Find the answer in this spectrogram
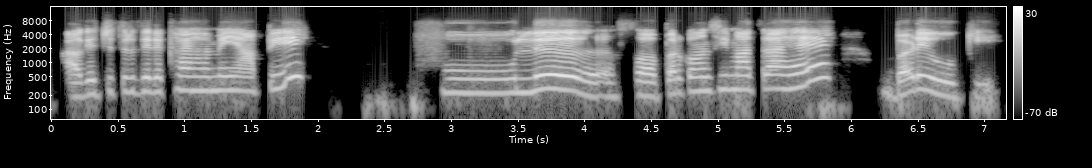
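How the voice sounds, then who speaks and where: A woman's voice: a little high, creaky, sharp tone, dry recording. A woman teaching an online class to young children, sounding out words syllable by syllable and asking the class questions. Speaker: primary school teacher.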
